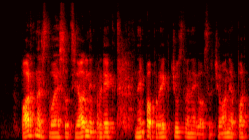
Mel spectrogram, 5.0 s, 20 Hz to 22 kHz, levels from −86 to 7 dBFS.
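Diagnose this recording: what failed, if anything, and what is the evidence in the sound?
Network stage: repeated packet loss (robotic sound) from 1.35 to 3.44 s. The speech turns choppy across this stretch, with 19 short holes, none longer than 50 ms, totalling 390 ms, about a fifth of the span. Each hole is bridged by extending the preceding sound, which gives the robotic texture. This separates it from a driver or buffer underrun, where gaps fall silent or click rather than being smoothly stretched over.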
